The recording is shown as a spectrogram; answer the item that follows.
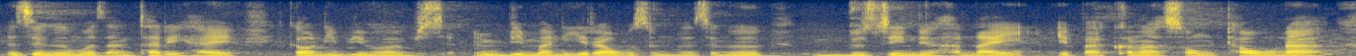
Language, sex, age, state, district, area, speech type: Bodo, male, 18-30, Assam, Chirang, rural, spontaneous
